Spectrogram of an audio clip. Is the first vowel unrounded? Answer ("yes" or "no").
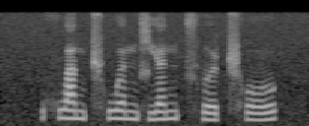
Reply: yes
